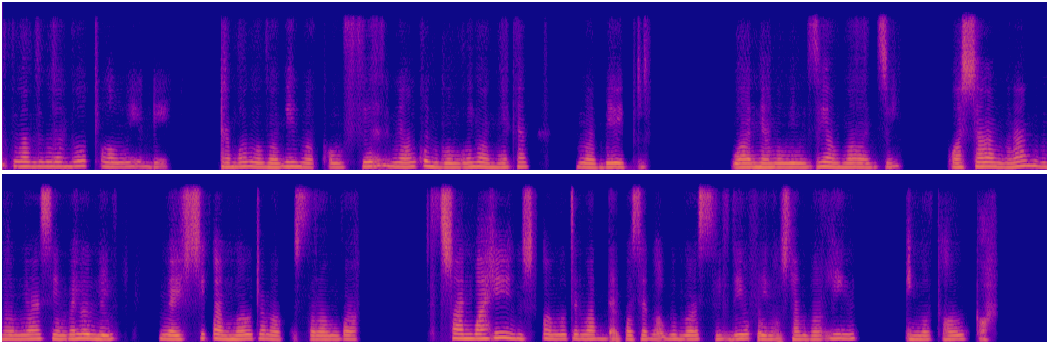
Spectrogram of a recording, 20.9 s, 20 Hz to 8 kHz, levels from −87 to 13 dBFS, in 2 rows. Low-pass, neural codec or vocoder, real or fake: 7.2 kHz; codec, 16 kHz, 0.5 kbps, FreqCodec, smaller model; fake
